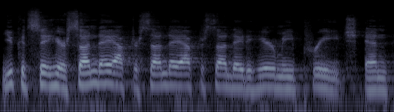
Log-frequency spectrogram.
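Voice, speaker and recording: A pastor from Florida preaching a sermon to a church, his voice climbing loud and high, then falling low and quiet for emphasis. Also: normal speed, gravelly.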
